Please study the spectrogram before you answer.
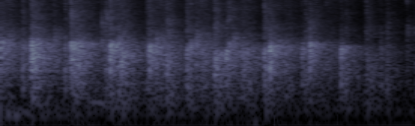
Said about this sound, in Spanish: Un fuerte, para un fuerte aplauso para nuestro Señor vamos a orar.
